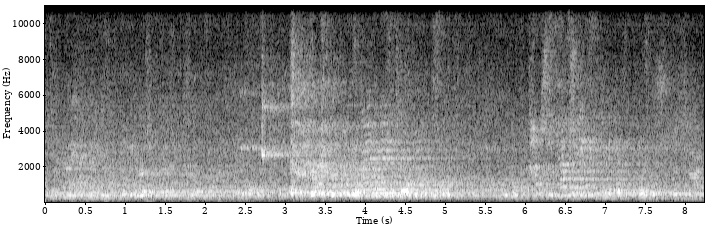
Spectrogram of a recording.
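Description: Indistinct chatter of many voices at once, boys and adults, in a large sports hall, growing louder about three seconds in.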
